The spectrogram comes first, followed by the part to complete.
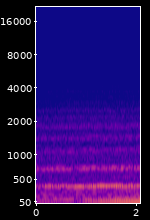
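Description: Dark background music of sustained, held drone tones over a low rumble.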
